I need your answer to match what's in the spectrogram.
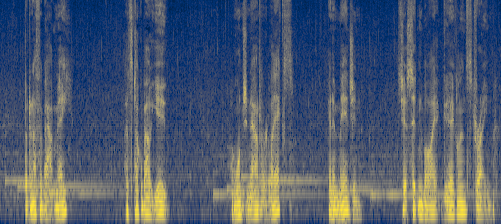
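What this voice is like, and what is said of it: Put-on Australian accent. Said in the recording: “I'm ... but with an Australian accent. Yep, I learned this accent by watching movies with what I assume were Australian people in them.”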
